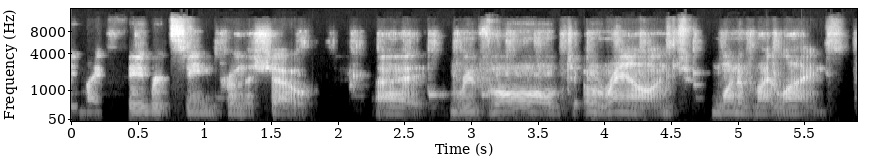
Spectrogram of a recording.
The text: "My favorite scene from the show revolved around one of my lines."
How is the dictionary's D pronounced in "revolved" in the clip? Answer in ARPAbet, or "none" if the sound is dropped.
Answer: D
